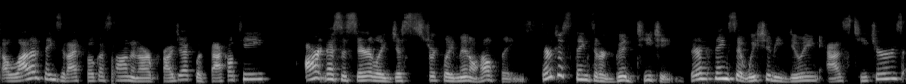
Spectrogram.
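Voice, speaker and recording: A woman, giving a casual workshop presentation on a video call, chatty and conversational. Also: fairly low pitch.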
